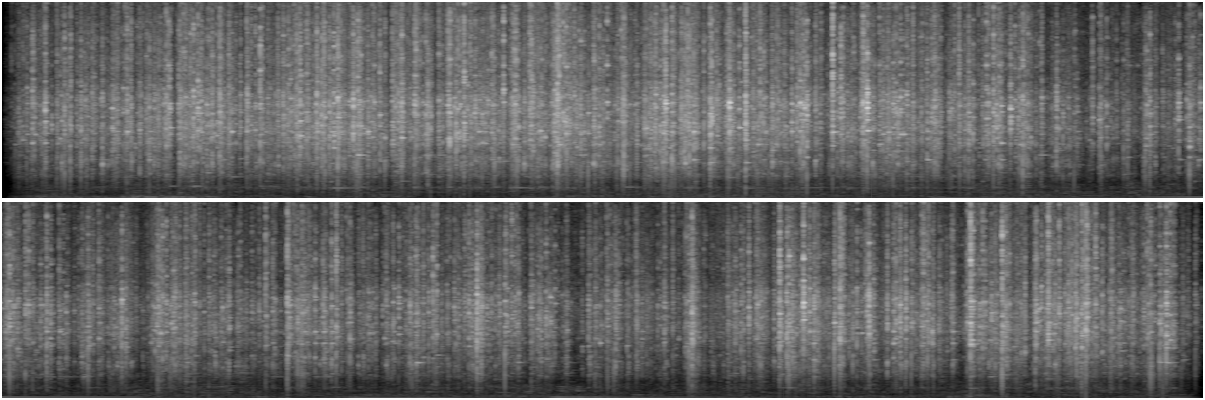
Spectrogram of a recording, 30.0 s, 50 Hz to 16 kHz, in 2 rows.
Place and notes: bonifazius, bürknerstr. - muschellampe
20.02.2009 17:00 muschellampe / shell lamp
Berlin, Deutschland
